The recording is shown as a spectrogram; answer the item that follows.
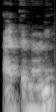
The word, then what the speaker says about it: McInerney: So that's the way you pronounce it, McInerney.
